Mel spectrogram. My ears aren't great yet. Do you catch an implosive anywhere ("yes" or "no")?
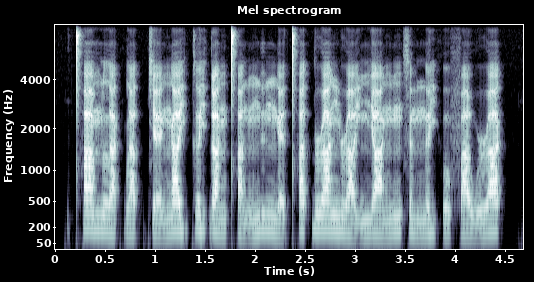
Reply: yes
